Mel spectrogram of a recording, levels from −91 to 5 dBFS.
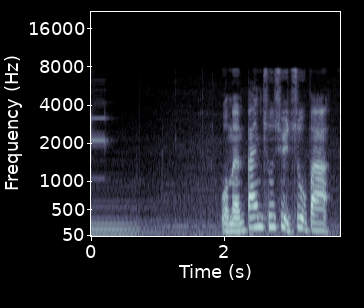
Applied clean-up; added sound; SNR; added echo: none; Microwave oven; 20 dB; reverberation time 0.2 s.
